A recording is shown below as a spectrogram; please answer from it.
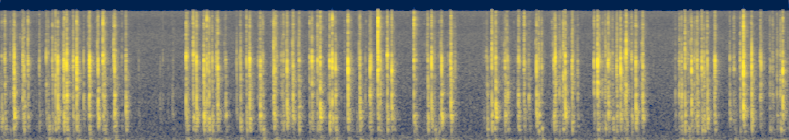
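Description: Fingertips type on the round keycaps of a pink plastic ROYCHE Disney Mickey Mouse retro membrane keyboard with a hollow body. Bursts of quick, bright plastic clacks come in several runs separated by short pauses, each keystroke a short, crisp tap.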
